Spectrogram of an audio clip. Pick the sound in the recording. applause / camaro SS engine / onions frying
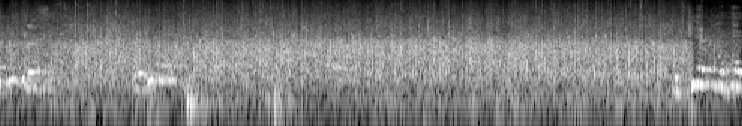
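applause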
